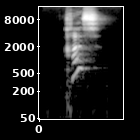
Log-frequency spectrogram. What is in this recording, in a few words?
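Kabyle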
